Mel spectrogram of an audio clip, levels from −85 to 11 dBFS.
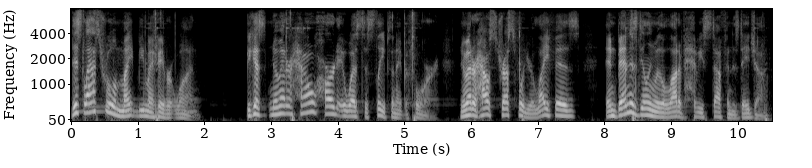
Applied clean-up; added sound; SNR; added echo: neural mask model DeepFilterNet 3.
